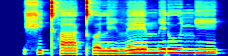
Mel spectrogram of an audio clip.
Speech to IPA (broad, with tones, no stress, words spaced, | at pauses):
ʃi˨kʰaː˨kʰʊ˨ li˨βeː˦mi˦ ɾuː˦ɲi˦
